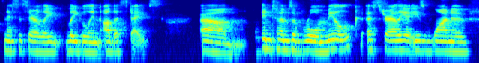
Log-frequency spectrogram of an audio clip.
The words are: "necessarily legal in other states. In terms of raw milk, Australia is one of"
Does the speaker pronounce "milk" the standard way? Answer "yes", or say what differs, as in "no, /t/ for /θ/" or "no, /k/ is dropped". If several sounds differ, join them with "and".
yes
